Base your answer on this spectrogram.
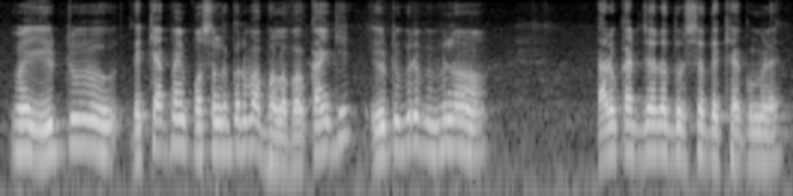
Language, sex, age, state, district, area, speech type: Odia, male, 60+, Odisha, Kendrapara, urban, spontaneous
